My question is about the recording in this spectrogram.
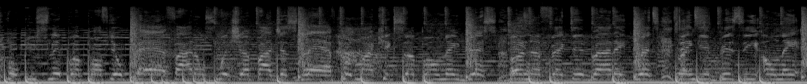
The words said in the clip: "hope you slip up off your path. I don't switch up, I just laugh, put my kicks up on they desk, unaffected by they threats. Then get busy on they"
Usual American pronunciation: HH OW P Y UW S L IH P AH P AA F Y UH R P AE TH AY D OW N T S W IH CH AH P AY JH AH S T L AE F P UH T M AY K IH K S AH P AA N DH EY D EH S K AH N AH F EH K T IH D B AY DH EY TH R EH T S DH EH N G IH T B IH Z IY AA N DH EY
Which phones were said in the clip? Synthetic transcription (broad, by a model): HH OW P Y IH S L IH P AH P AA F Y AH R P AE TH AY D OW N T S W IH CH AH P AY JH AH S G L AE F P UH T M AY K IH K S AH P N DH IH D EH S AH N AH F EH K T IH D B AY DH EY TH R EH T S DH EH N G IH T B IH Z IY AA N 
